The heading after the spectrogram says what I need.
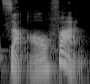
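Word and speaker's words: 早饭: So that would be 早饭.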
